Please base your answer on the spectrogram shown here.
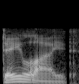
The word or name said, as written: daylight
